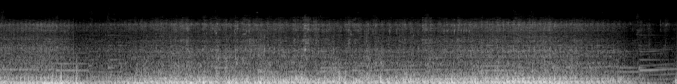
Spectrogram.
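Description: Quad bike engine running steadily while riding along a dirt track at low speed. The sound fades away about six seconds in.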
